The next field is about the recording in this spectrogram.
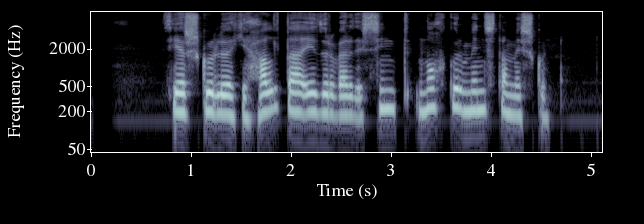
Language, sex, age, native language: Icelandic, female, 30-39, Icelandic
